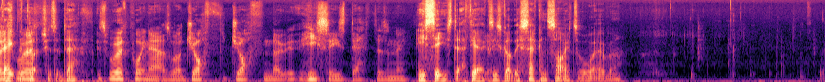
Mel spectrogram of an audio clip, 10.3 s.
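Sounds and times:
speech: 0.0s - 7.8s
person sipping water: 8.0s - 10.3s.

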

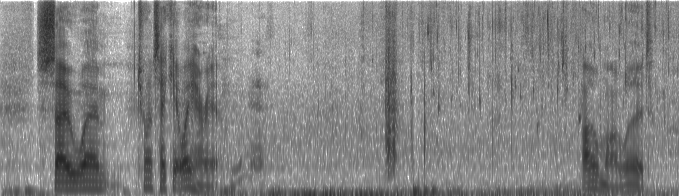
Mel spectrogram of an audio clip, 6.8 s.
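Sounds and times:
speech: 0.4s - 2.5s, 5.8s - 6.6s
steady low rumble of water and wind: 3.6s - 6.7s
brief rushing splash: 4.1s - 6.7s.

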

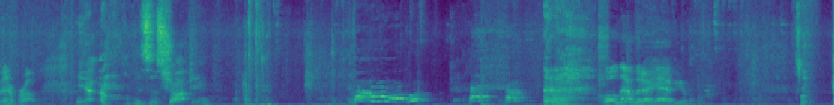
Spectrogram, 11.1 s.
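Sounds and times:
speech: 0.1s - 3.3s, 8.2s - 9.4s
dog barking and yipping: 4.7s - 7.2s.

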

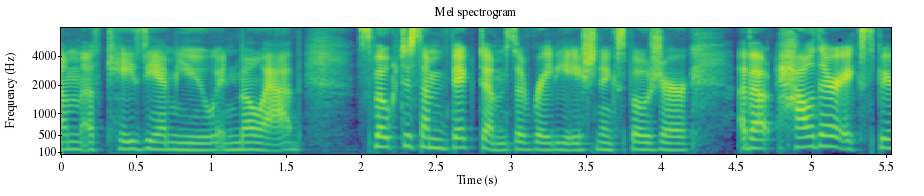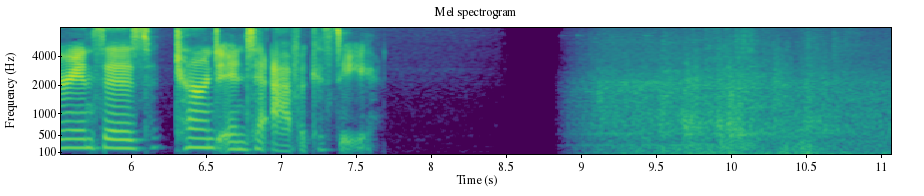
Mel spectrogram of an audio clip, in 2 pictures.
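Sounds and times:
speech: 0.0s - 7.7s
heavy trucks hauling material: 9.0s - 11.0s.

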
